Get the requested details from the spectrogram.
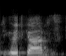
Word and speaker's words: Utgard: Have I said that right? Australians butcher everything. I'm so sorry. Did I say that right? Utgard? – Yeah, that's how we would say Utgard. The U is varying a little bit on where you're from, but you got it.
